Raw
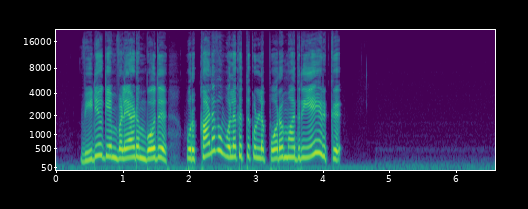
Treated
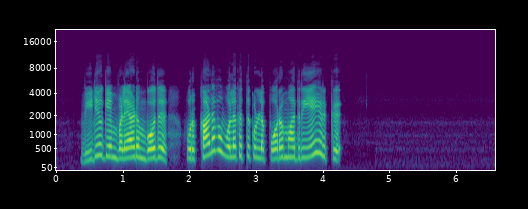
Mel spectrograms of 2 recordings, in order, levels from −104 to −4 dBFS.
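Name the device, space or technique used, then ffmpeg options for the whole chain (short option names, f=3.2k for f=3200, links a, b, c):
phone earpiece: -filter_complex "[0:a]asettb=1/sr,asplit=3[a][b][c];[a]atrim=end=1.544[d];[b]atrim=start=1.54:end=2.14,asetpts=PTS-STARTPTS,afade=t=in:d=0.004:c=qsin,afade=t=out:st=0.596:d=0.004:c=qsin,lowpass=5.7k[e];[c]atrim=start=2.136[f];[d][e]acrossfade=d=0.004:c1=hsin:c2=qsin[g];[g][f]acrossfade=d=0.004:c1=qsin:c2=hsin,highpass=460,equalizer=f=470:t=q:w=4:g=-3,equalizer=f=690:t=q:w=4:g=5,equalizer=f=1k:t=q:w=4:g=7,equalizer=f=1.6k:t=q:w=4:g=9,equalizer=f=2.4k:t=q:w=4:g=-7,equalizer=f=3.3k:t=q:w=4:g=3,lowpass=f=4k:w=0.5412,lowpass=f=4k:w=1.3066"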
